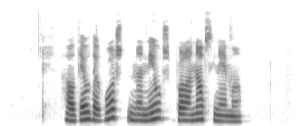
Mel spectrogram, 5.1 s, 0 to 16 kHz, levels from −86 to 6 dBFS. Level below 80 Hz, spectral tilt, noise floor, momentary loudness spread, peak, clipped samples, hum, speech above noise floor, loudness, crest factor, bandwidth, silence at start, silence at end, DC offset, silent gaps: -82 dBFS; -5 dB/octave; -76 dBFS; 7 LU; -10 dBFS; under 0.1%; none; 50 dB; -27 LUFS; 18 dB; 11.5 kHz; 1.1 s; 1.05 s; under 0.1%; none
